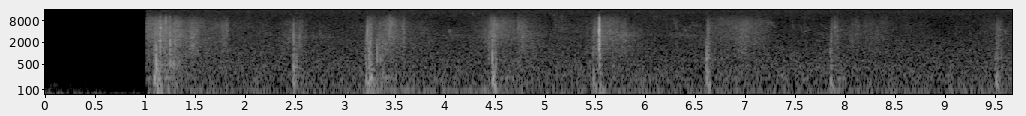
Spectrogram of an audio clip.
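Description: Slow footsteps echo on a hard floor in a large hall.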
